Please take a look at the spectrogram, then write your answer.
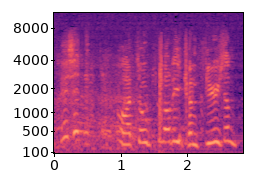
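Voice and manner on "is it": surprised squeak. Acted. Surprise at learning.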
